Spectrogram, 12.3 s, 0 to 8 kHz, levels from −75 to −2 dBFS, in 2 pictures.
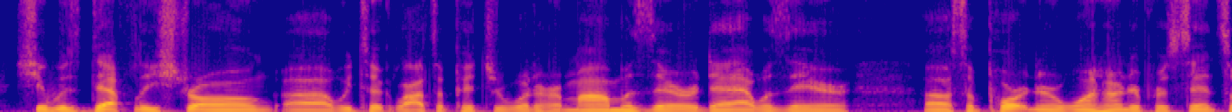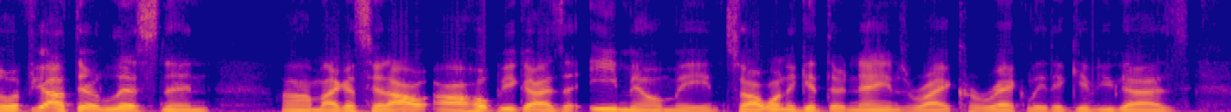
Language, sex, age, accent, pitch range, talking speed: English, male, 30-49, American, 105-120 Hz, 270 wpm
